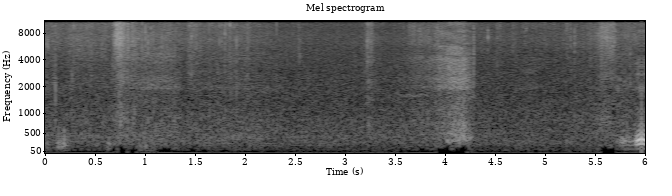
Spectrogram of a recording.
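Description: An Alcatel 3088 feature phone is dropped onto dry leaves and dirt and lands with a short, sharp rustling hit about a second in. A second brief rustle of leaves and grass comes a few seconds later, as the phone is picked back up.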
